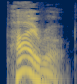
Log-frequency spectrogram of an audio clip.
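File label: "pyrope", British English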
